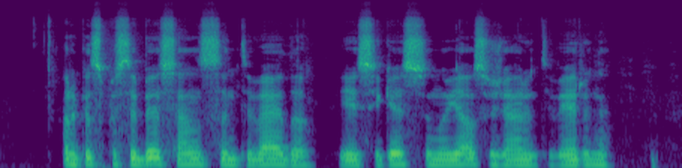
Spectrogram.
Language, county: Lithuanian, Telšiai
